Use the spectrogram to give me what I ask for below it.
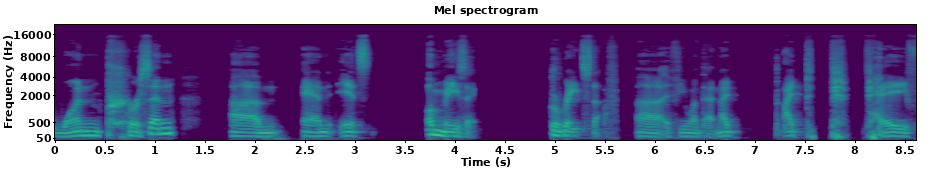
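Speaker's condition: Stutter; stutter since childhood, cause unknown, explained as brain moving faster than mouth, speech therapy in elementary school; stutter when talking; repeated sounds, prolonged sounds

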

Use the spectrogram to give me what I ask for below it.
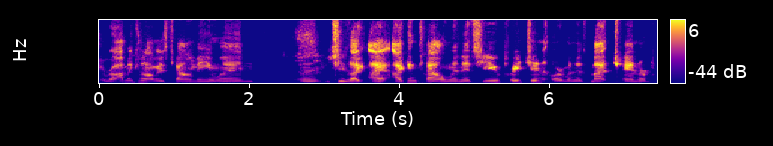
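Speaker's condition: Cerebral palsy; affects arms and hands

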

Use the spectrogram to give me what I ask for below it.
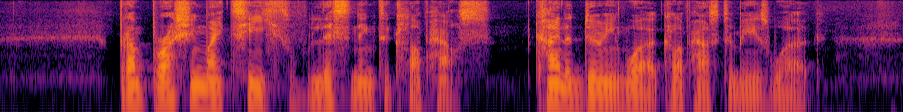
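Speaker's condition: No condition

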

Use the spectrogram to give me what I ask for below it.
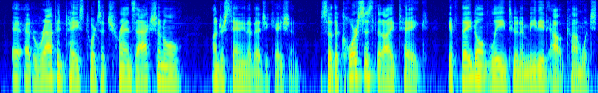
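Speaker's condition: No condition

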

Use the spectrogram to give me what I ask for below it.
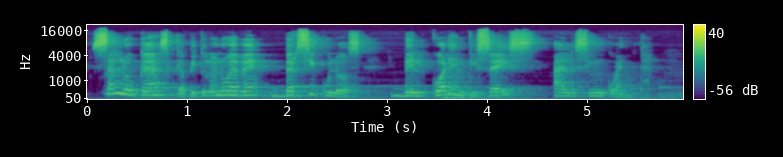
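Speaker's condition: No condition

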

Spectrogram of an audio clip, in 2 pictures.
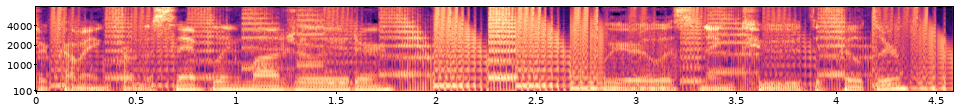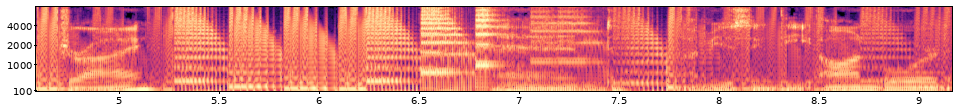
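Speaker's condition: No condition

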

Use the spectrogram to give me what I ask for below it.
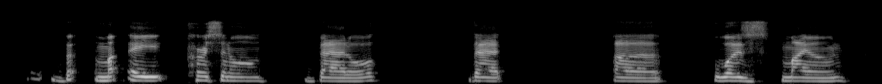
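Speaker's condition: Stuttering; developmental stuttering, onset at age 7 just before first grade, extended family history; age 24, about 17 years since onset, no longer afraid of stuttering; still stutters, grew more prominent in childhood, formerly avoided speaking, past fluency-technique therapy with breathing, later acceptance therapy with Josh, tried psychiatrist-prescribed stuttering medication; prolonged sounds, blocks

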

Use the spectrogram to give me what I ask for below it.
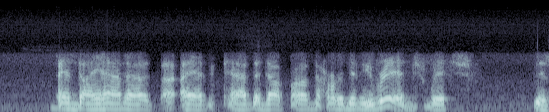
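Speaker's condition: Late-onset Pompe disease; over 250 infusions

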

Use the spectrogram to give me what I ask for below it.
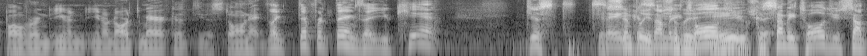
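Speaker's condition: No condition

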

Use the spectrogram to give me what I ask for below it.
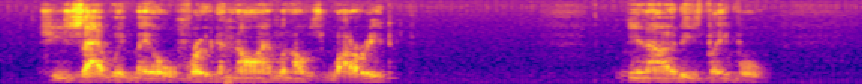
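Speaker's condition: Total laryngectomy; stage 4 laryngeal cancer, total laryngectomy by Mr. Tagar, head and neck chemoradiotherapy, one-ear deafness, anosmia; recently finished treatment, no evidence of disease, shoulder nerve pain, on opioids, sleeps upright, legs weak; voice valve speech, leaks leave no voice, electrolarynx backup, not heard in groups, swallow about 10%

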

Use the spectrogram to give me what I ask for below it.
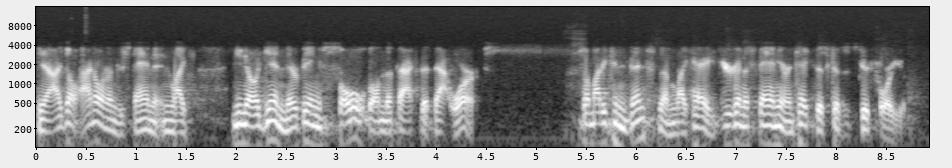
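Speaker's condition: Cleft palate; congenital

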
